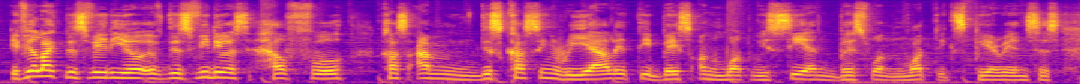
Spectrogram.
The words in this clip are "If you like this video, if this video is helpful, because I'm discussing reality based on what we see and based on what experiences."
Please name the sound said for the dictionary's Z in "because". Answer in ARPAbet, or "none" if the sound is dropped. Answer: none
